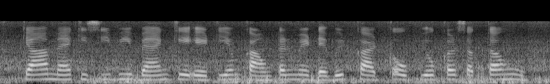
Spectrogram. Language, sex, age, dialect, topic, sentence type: Hindi, male, 18-24, Marwari Dhudhari, banking, question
